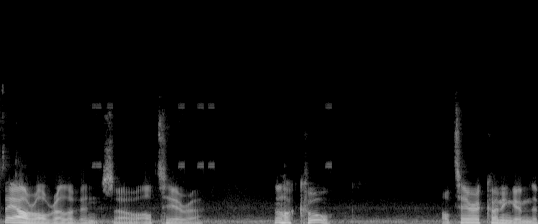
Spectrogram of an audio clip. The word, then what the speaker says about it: Altera: I'm only saying Altera because I don't pronounce the T properly on Alt. Unless I do it like that, which sounds forced in my accent.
